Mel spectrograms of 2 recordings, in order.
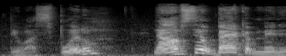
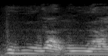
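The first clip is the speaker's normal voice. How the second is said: high mumbled radio-chatter noises; mock police radio; 9 semitones higher, 4 dB quieter than usual. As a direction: imitate garbled police radio squawk. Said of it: "talking that police code talk shit".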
